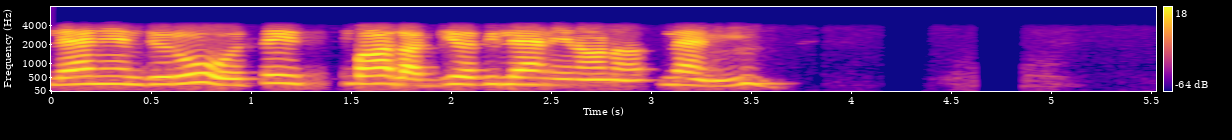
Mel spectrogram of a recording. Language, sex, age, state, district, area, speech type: Dogri, female, 30-45, Jammu and Kashmir, Udhampur, rural, conversation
